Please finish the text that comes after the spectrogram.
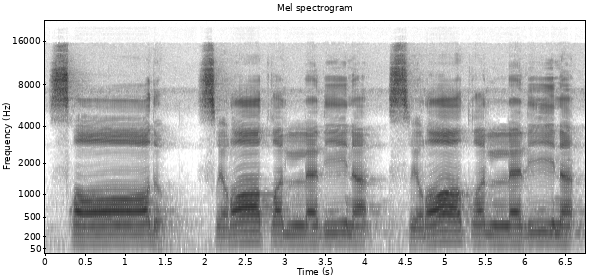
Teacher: دا درې حروف صاد زا سین دي کې د شپېلې آواز کېږي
